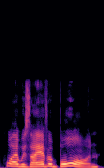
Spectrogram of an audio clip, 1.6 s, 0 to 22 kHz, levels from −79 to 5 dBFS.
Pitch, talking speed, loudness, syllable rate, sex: 265 Hz, 190 wpm, -13 LUFS, 4.5 syllables/s, female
